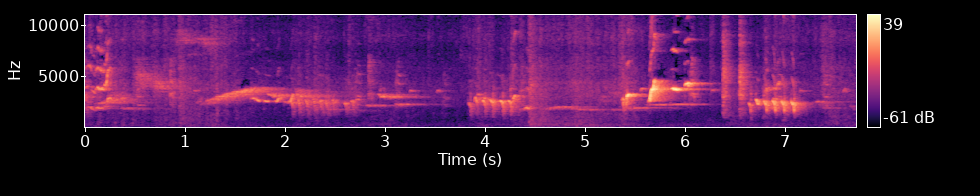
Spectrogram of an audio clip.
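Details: In a private aviary, a ruby-throated bulbul gives a run of sliding whistled phrases, some rising and some falling, broken by short gaps and ending in bright, rapid chirpy bursts.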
